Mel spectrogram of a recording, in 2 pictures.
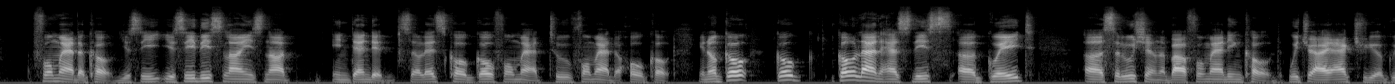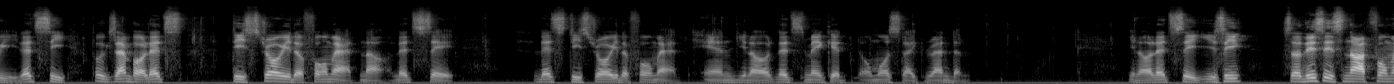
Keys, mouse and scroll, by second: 1.2 ctrl+g, 1.8 t, 2.3 2, 4.0 ctrl+g, 4.3 c, 7.0-10.1 typing, 11.8-13.6 scroll up 9, 13.8-18.4 typing, 20.0 Home, 20.1-25.9 typing, 26.0 Home.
